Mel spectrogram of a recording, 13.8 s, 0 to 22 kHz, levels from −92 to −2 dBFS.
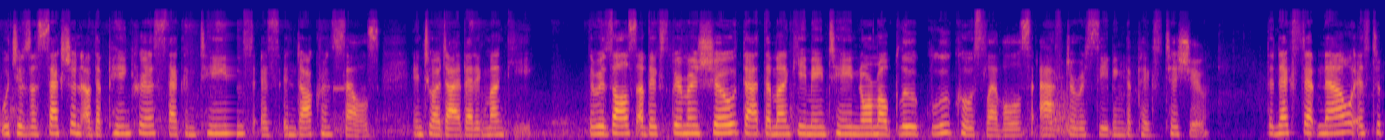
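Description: Right at 2.27 s the audio stalls for about a tenth of a second in what sounds like a call audio freeze, likely late packets draining the jitter buffer, with the last sound stretched into a fading buzz or hiss before it resumes where it left off. Just after, at 2.42 s, there's a quick smear from short concealed packet loss, where about 10 ms never arrived and got patched over. From 2.84 to 5.19 s a call bitrate drop makes things rougher and duller, consistent with the encoder being squeezed from around 32 down to 18 kbps, sitting at the bottom for roughly a second. Then between 7.75 and 9.21 s a jitter buffer speed-up hurries the audio along at about 108% without a pitch change, trimming roughly a tenth of a second of backlog.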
